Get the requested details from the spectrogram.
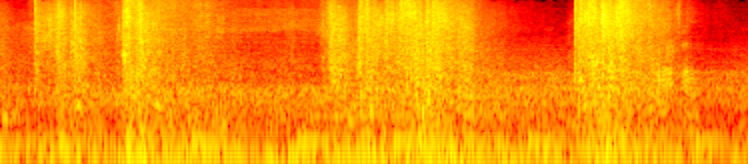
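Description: Magic blasts whoosh and crackle in short bursts.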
